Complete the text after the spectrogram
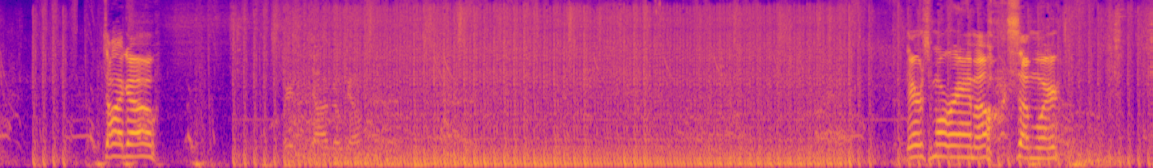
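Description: A man talks loudly and excitedly into a microphone.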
